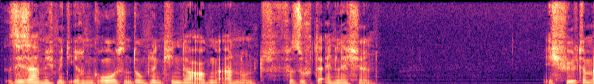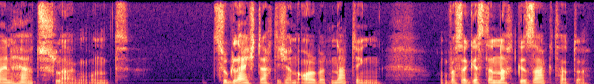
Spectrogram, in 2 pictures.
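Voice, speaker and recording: Gravelly, low-voiced, world-weary private detective. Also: male voice, a little mellow, full character voice. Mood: reflective. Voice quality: gravelly, husky. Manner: wry, measured storytelling. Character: world-weary male private detective narrating his case. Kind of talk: German crime radio play, first-person narration and dialogue.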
